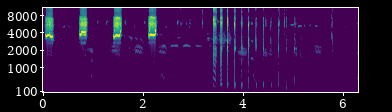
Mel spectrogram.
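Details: Teetar, the grey francolin, gives four loud, strident bursts in steady succession. A rapid train of sharp, clicking notes follows and speeds up, then fades. Background is quiet.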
